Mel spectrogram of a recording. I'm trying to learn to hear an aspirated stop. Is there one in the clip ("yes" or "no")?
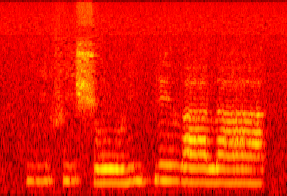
no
